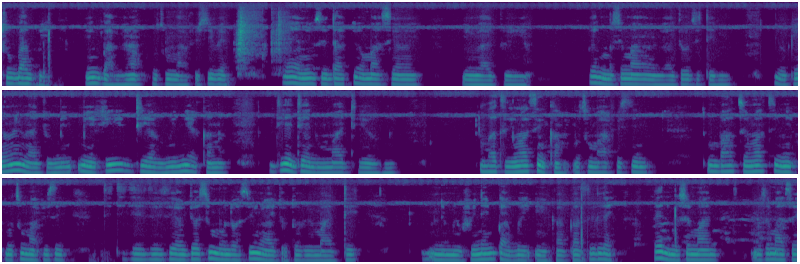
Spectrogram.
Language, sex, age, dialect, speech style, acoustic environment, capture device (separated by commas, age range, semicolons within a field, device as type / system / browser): Yoruba, female, 25-34, Nigeria - Lagos Yoruba, happy; focused, silence, desktop / Linux / Chrome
